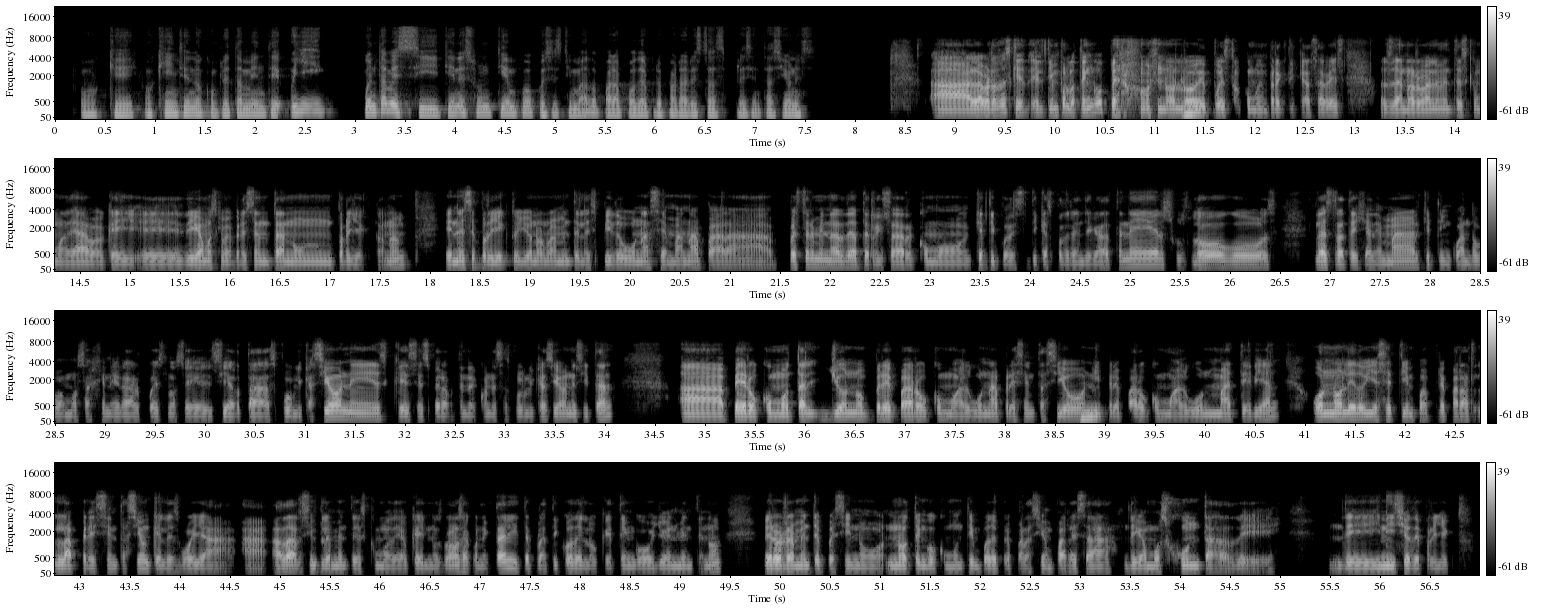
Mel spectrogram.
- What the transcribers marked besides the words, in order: laughing while speaking: "pero"
- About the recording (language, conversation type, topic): Spanish, advice, ¿Cómo puedo organizar mis ideas antes de una presentación?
